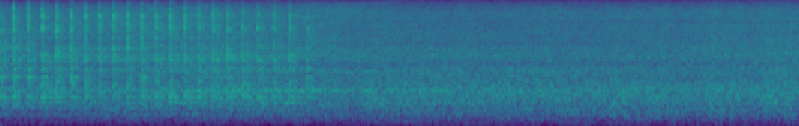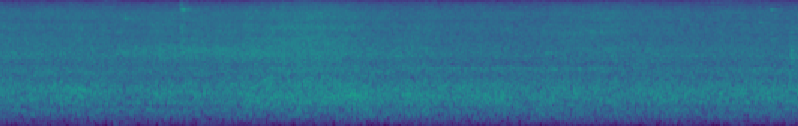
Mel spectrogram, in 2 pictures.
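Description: Foundation drilling rig on a steel casing tube: rapid, evenly spaced hammering that dies away about two seconds in, followed by a steady rushing machine noise.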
